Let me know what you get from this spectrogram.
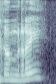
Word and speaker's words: Cymru: How do I pronounce this? Cum- Cymru? Cymru. do you have to roll your R as well?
